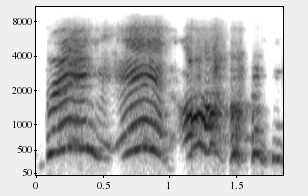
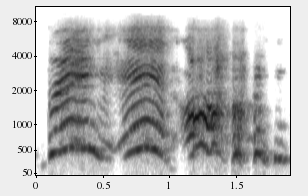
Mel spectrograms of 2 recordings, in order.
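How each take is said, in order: First: It is said with a giggle in the voice. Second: It is said with a giggle in the voice.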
